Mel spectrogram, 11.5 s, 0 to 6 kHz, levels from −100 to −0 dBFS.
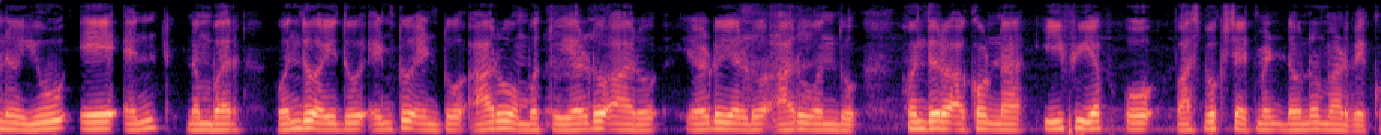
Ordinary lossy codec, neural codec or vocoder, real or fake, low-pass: none; none; real; 5.4 kHz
